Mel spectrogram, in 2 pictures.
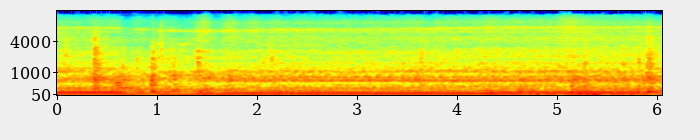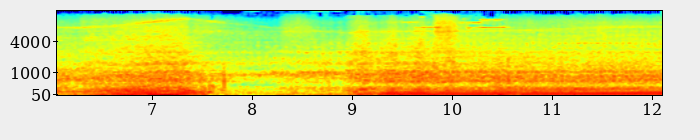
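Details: Garbage truck on a recycling route, heavy diesel idle: uneven, fast puffing tick around four a second plus an air-brake hiss, from a massive exhaust leak.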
